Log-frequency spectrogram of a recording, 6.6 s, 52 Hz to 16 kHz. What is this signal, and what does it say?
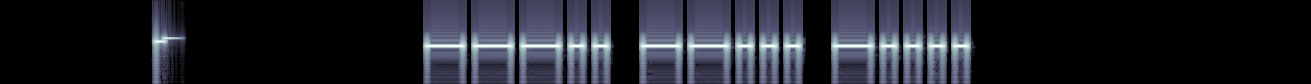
Morse code, heard as a keyed tone, about 20 wpm, 700 Hz. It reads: 876
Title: Numbers - 3-Digit 20wpm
